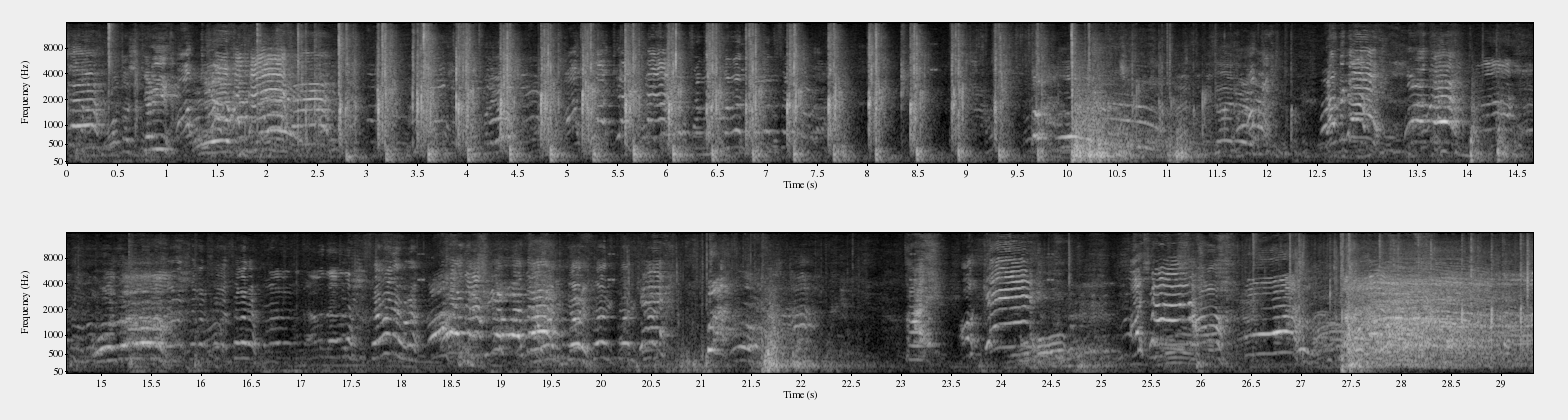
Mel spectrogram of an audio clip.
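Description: Young women shout and yell with effort.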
